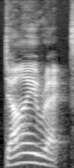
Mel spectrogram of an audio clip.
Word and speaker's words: direct: So, американцы вроде direct говорят, а мы говорим direct. Direct. Так что чуть-чуть вот произношение отличается. Британский direct мы произносим через «е».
